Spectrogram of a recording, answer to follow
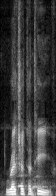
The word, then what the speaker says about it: recitative: on your slide it looks like recitative it's pronounced recitative so a recitative is someone who will half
